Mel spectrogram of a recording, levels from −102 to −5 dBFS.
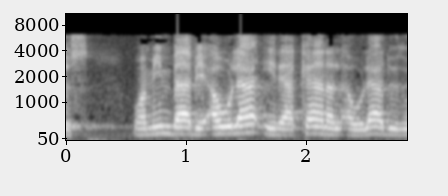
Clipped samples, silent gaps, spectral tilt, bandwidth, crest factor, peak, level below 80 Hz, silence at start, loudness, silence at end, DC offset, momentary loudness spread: under 0.1%; none; -3.5 dB/octave; 6.4 kHz; 16 dB; 0 dBFS; -62 dBFS; 0 s; -16 LUFS; 0 s; under 0.1%; 10 LU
